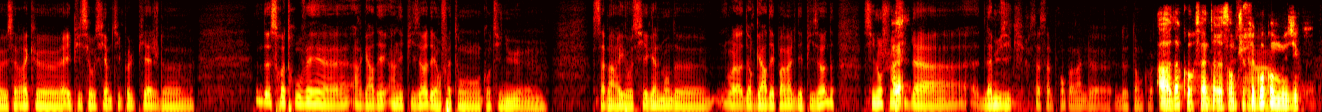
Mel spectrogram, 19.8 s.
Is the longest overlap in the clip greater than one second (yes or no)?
yes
